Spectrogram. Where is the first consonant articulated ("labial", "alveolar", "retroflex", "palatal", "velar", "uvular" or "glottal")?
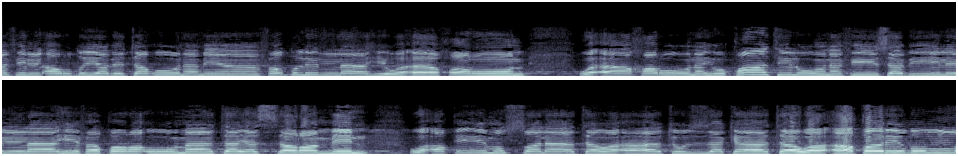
labial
